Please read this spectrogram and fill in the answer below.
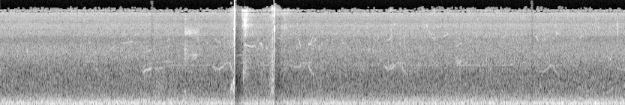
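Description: Outdoor ambience on a golf driving range: a steady low rumble with birds chirping faintly, and two sharp clicks about a second apart near the middle.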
